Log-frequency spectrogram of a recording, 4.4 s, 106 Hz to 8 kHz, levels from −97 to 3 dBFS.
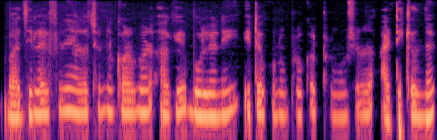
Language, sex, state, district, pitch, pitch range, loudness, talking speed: Bengali, female, West Bengal, Kolkata, 230 Hz, 220-255 Hz, -21 LUFS, 205 wpm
